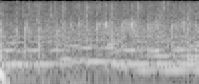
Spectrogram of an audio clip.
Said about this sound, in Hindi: तालियां बजा दें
